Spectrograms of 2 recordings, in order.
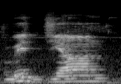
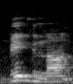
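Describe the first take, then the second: First: The cluster is pronounced with j and y sounds. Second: The cluster is pronounced with g and n sounds. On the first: The speaker calls it right. "ज और य मिलके ज्ञ बनता है। ... ऐसे शुद्ध उच्चारण हमें करना चाहिए।" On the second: The speaker calls it wrong. "ग और न उच्चारण करते हैं, वो भी गलत है।"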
